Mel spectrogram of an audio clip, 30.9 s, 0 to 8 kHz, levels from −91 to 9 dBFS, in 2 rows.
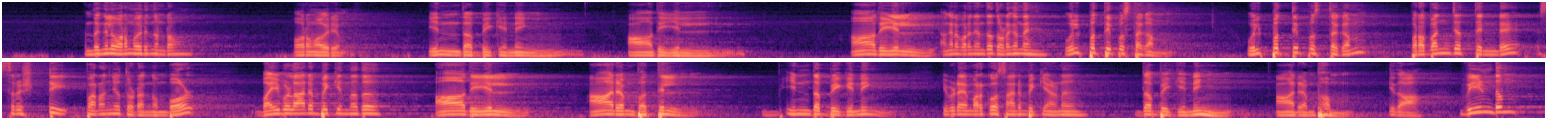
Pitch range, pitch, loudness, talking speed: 110-155 Hz, 135 Hz, -16 LUFS, 70 wpm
